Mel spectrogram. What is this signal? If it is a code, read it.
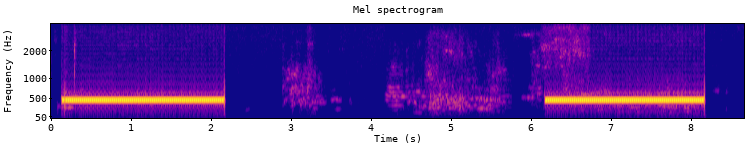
Ringback tone (North America), 440 + 480 Hz.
